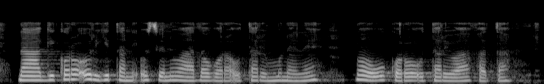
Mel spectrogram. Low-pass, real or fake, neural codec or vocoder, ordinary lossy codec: 7.2 kHz; real; none; MP3, 96 kbps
